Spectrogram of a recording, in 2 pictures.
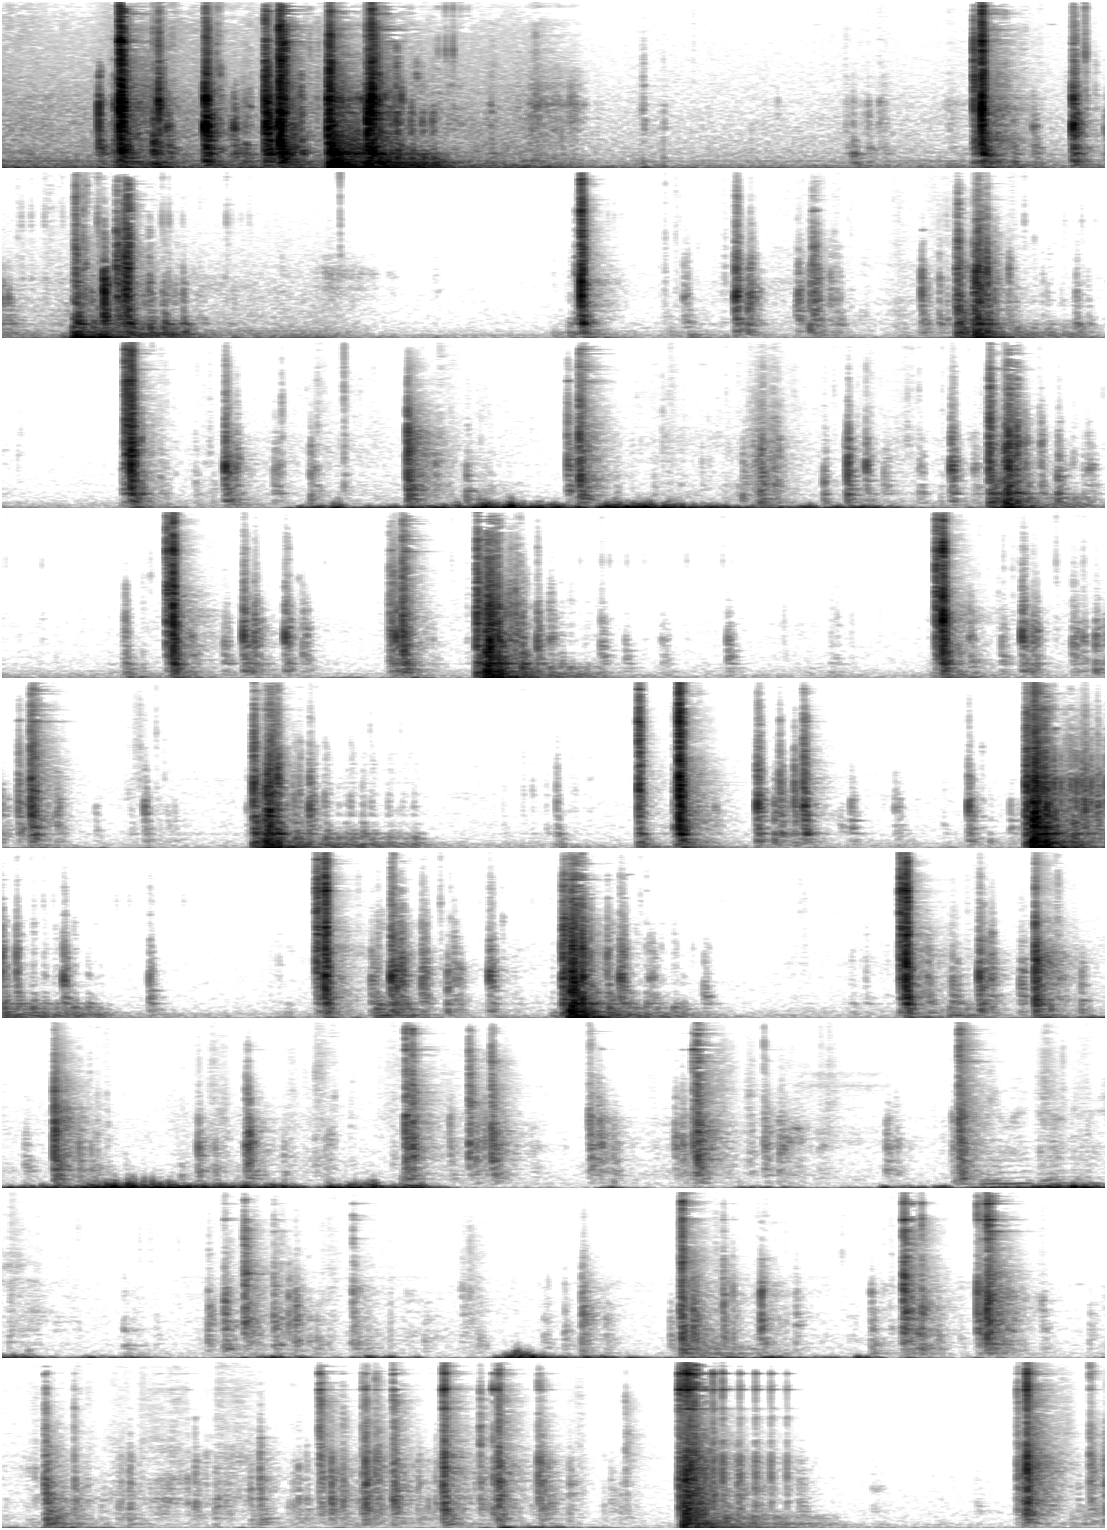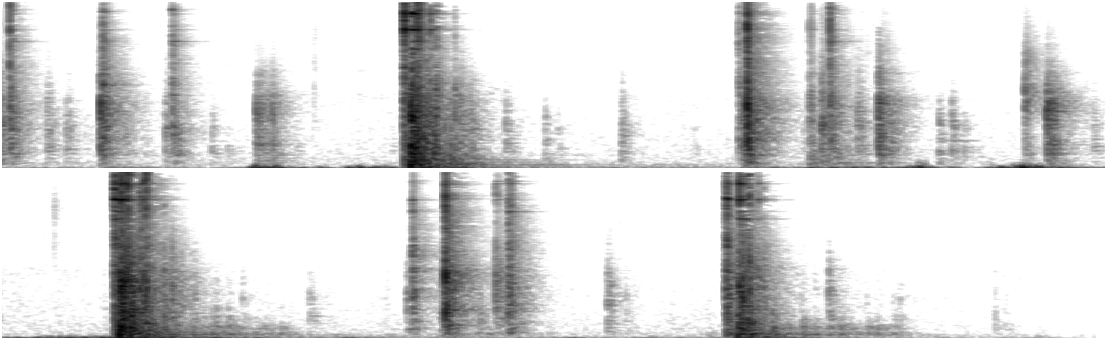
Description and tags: door wood old heavy cellar door with metal latch in basement open close left side onmic right side offmic
cellar, close, heavy, latch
